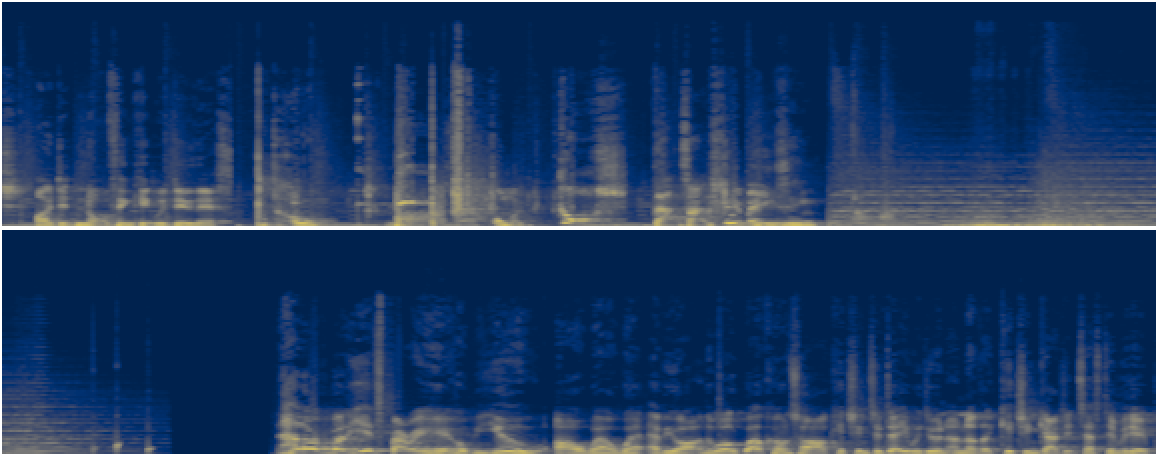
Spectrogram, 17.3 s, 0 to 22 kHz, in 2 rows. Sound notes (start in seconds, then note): 2.4 plastic clicks sharply; 2.6 glass clatters; 3.9 mould springs sharply; 6.2 triumphant music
